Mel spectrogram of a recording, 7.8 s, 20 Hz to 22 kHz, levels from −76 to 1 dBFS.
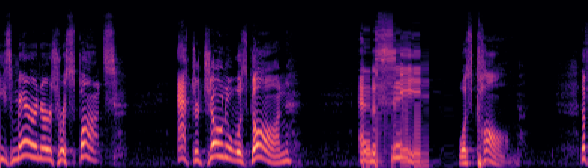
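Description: From 4.83 to 6.04 s, before "was calm", robotic sound from repeated short buffers: a rigid 93.8 Hz metallic buzz, likely a looping 10.7 ms chunk replacing most of the speech.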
